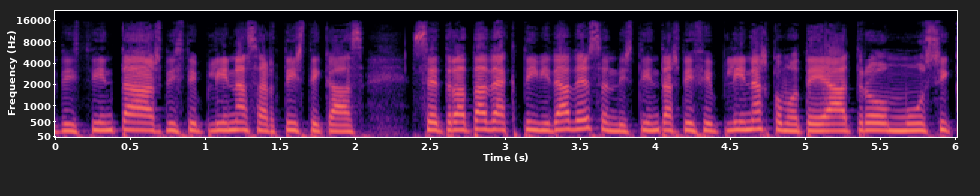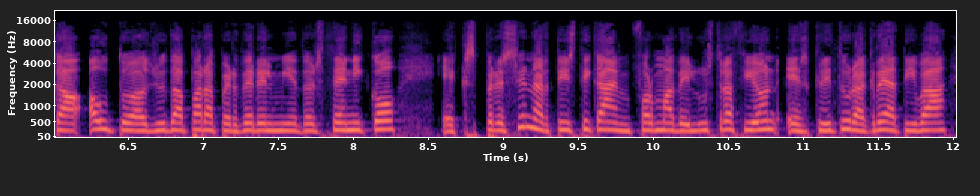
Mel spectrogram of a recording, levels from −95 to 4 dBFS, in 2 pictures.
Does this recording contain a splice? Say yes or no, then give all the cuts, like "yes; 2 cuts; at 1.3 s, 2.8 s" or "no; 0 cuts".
no; 0 cuts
